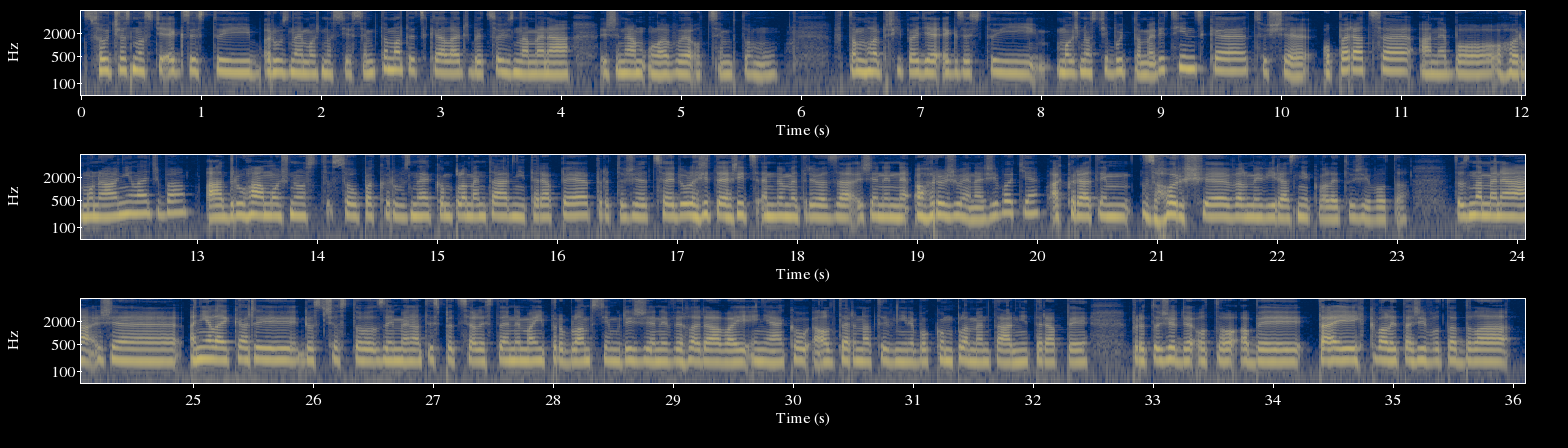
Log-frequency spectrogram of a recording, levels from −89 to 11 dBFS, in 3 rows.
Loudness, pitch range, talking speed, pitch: -21 LUFS, 185-210 Hz, 145 wpm, 195 Hz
